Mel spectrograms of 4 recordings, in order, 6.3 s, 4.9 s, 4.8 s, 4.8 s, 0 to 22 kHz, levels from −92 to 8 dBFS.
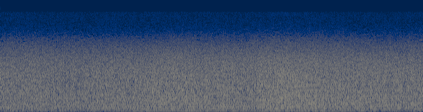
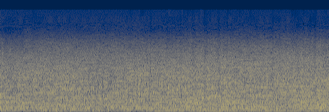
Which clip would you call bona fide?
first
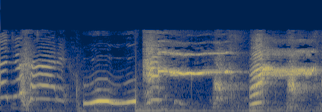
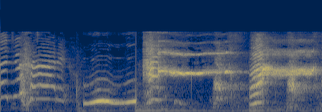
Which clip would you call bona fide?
first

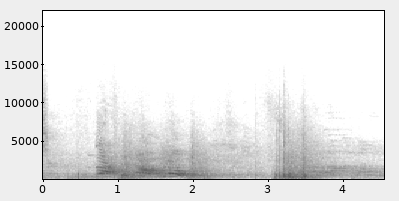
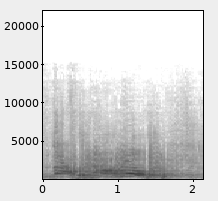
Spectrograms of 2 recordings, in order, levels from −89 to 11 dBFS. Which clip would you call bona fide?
first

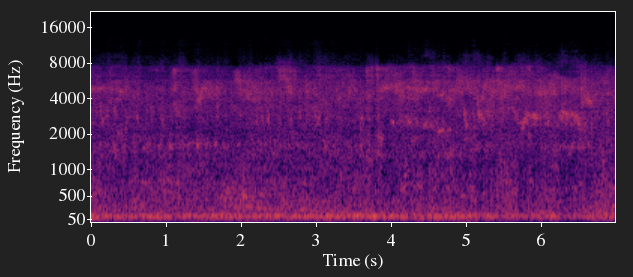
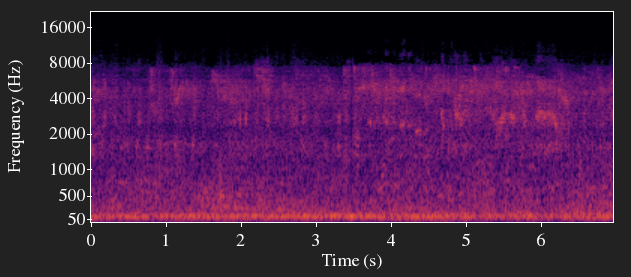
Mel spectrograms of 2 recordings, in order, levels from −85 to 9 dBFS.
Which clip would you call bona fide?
second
